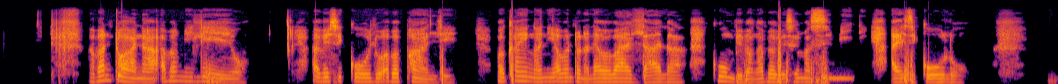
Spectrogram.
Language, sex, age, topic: North Ndebele, male, 18-24, education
